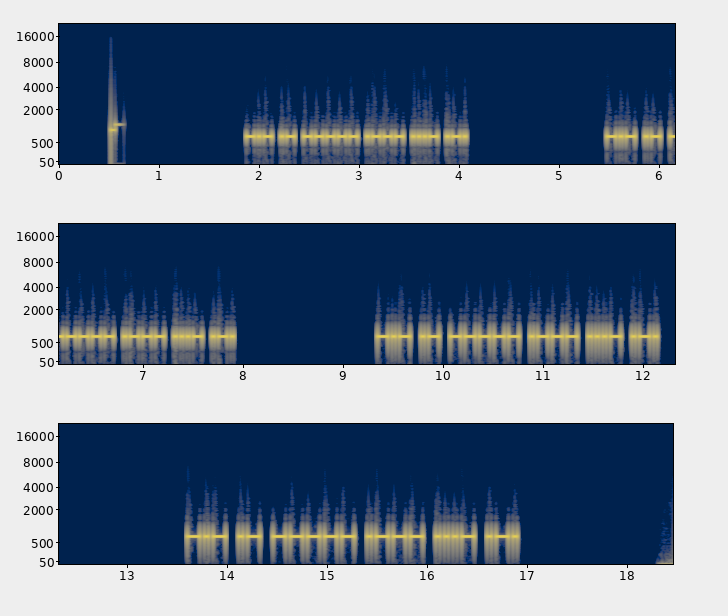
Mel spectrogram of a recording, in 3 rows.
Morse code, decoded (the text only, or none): KA0JVR KA0JVR KA0JVR KA0JVR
